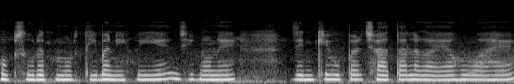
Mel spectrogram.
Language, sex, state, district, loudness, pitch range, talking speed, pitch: Hindi, female, Uttarakhand, Tehri Garhwal, -13 LUFS, 215-225 Hz, 140 wpm, 220 Hz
